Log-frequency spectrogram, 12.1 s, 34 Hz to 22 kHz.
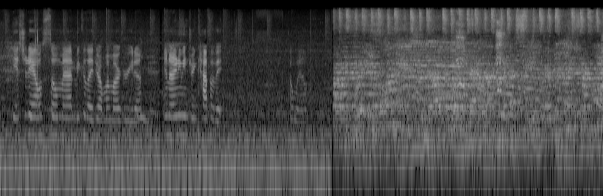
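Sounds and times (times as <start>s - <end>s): music: 6.6s - 12.0s.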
